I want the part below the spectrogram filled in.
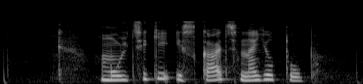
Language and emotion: Russian, neutral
